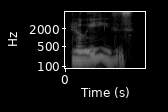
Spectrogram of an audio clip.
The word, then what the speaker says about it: Louise: He asked her name and where exactly she lived, and pronounced her first name Louise, so cutely the French way, Louise. And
